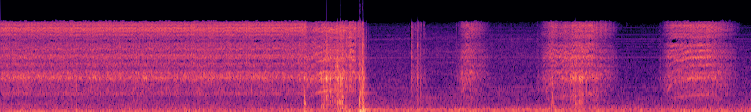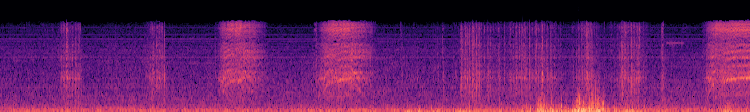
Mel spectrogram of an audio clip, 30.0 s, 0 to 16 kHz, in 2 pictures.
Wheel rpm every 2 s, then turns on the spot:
160, 160, 160, 130, 10, 70, 50, 30, 0, 20, 40, 20, 20, 20, 50.
24-28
